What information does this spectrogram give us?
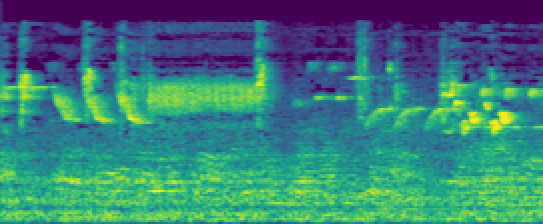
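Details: Caged sunbird, bought two weeks earlier and just starting to sing, kept out in the sun: high, thin sustained trills, several rising and falling buzzy phrases over steady background hiss.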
